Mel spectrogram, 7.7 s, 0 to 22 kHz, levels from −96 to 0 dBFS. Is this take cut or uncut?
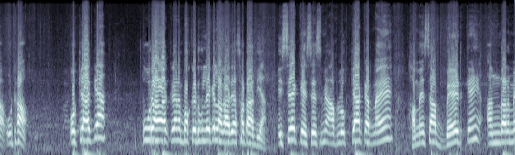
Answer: cut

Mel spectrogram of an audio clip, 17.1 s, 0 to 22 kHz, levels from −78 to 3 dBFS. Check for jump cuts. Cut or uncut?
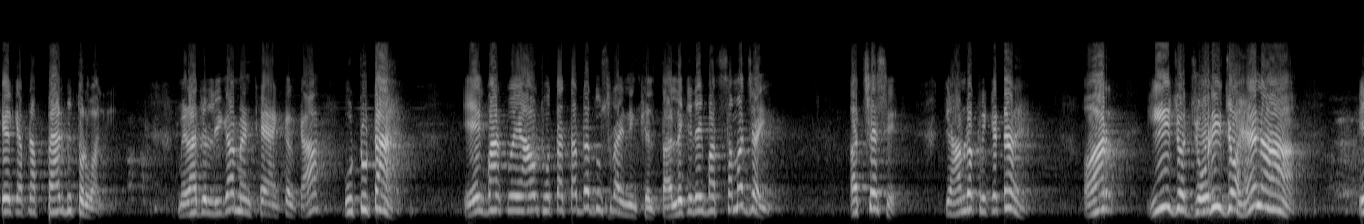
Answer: uncut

